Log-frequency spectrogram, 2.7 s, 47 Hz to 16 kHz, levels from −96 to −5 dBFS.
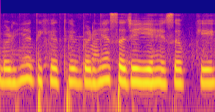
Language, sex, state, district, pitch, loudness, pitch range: Sadri, female, Chhattisgarh, Jashpur, 225 Hz, -14 LUFS, 215-235 Hz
